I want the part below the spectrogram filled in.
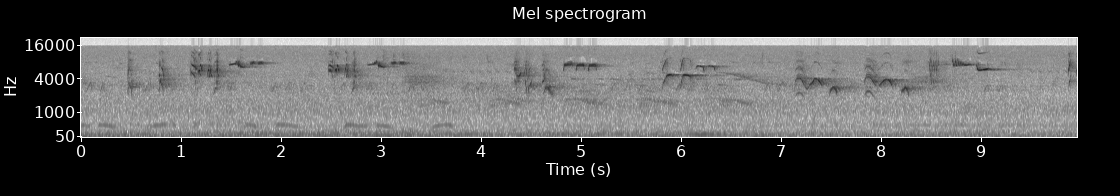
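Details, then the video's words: Song thrush singing on a Sunday morning, 11 April 2021: high whistled and chirpy phrases, some repeated, over steady low rumble, with a run of soft low hooting notes from another bird early on. "Śpiew drozda śpiewaka w niedzielny poranek"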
